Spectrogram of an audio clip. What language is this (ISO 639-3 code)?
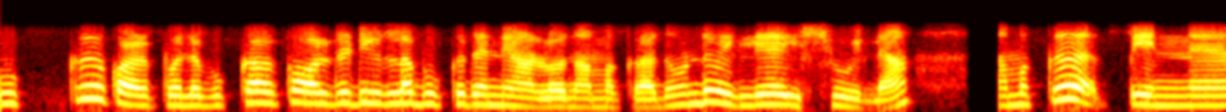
mal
